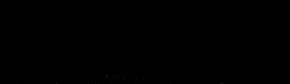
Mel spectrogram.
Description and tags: light short sniff
One short sniff by human aged 20
nose, smell, sniff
